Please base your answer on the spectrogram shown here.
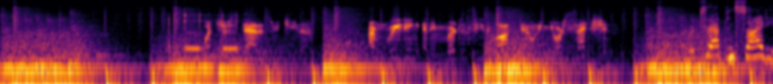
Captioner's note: radio beeping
